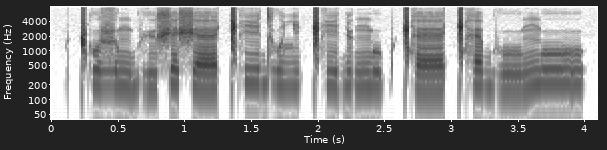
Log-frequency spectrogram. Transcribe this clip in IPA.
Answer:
ǁʰ u ɮ u ŋ bʱ y ʃ ɛ ʃ ɛː ǁʰ iː dʱ u ʎ i ǁʰ i ɗ y ŋ͡m uː p ǁʰ ɛː ǁʰ ɛ bʱ uː ŋ uː

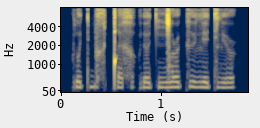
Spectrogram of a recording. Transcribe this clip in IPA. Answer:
ɾ u tʲ b ə x ǃ ɛ x | ɾʲ ɔ tʲ ŋ͡ǀ ə˞ kʲ u lʲ ɛ tʲ lʲ ə˞

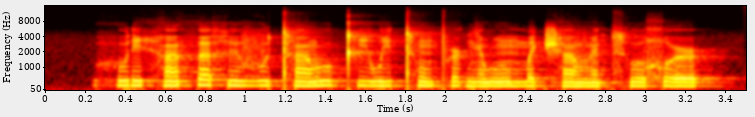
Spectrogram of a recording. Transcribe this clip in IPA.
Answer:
h u ɾ i h ɐ̃ θ ɐ x ɨ v u tʰ ɐ̃ β u kʰ i w i tʰ ũ pʰ ə˞ ɡ ɛ̃ w ũ m ɐ t͡ʃʰ ɐ̃ v ɛ̃ t͡sʰ u χʷ ə˞

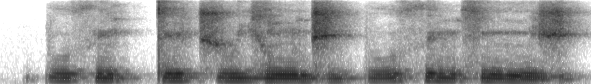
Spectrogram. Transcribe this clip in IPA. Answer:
p u θ ĩ tː ɪ t͡ʃ u j ɣ ũ d͡ʒ i p u θ ɪ ŋ s ĩ ʒ

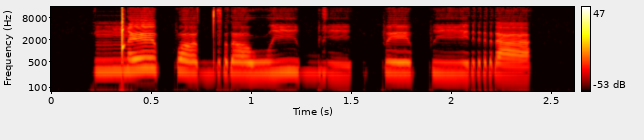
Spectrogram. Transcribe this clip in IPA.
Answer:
ŋ͡ǃ ɛ p ʌ d r ʌ w i b i | p e p i r a

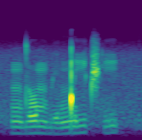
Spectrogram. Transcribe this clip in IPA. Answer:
n d o m b e̤ ŋ͡ǃ i t͡ʃʼ i

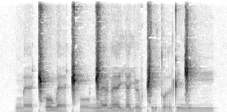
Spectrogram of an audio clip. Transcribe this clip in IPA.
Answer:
ŋ͡m ɛː˩ ǁʰ oː˥ w ɛː˩ ǁʰ oː˩ ŋ͡ǁ ɛː˥ ɳ ɛː˥ j ɛ˥ j ø˥ w ǁ i˥ d o˥ r ʈ i˥ ŋ͡ǁ iː˥

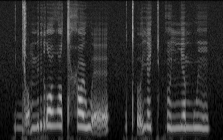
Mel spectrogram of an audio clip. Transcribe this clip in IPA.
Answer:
ɟ ɔ̰ m rʲ œ ðˤ œ tˤ x y w ɛ̰ | tʼ o̰ j ɛ c k õ ɲ ɛ m w ĩ

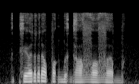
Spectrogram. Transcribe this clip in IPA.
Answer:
kʲ ɔ r ɔ p ɔ ɡ͡b ə ɡ ɑ v ɔ v ʌ b

